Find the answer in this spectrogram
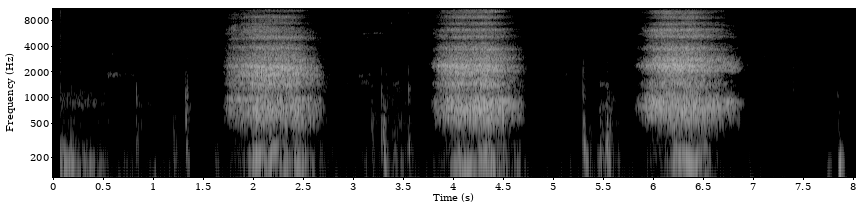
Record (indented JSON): {
  "exhalation_length": "8.0 s",
  "exhalation_amplitude": 6594,
  "exhalation_signal_mean_std_ratio": 0.5,
  "survey_phase": "alpha (2021-03-01 to 2021-08-12)",
  "age": "65+",
  "gender": "Male",
  "wearing_mask": "No",
  "symptom_none": true,
  "smoker_status": "Ex-smoker",
  "respiratory_condition_asthma": false,
  "respiratory_condition_other": false,
  "recruitment_source": "REACT",
  "submission_delay": "3 days",
  "covid_test_result": "Negative",
  "covid_test_method": "RT-qPCR"
}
